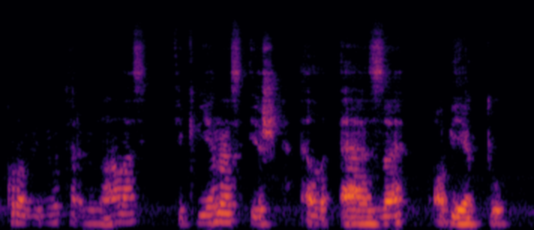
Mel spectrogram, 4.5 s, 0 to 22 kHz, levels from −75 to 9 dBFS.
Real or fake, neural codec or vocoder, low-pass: fake; vocoder, 44.1 kHz, 128 mel bands every 512 samples, BigVGAN v2; 19.8 kHz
